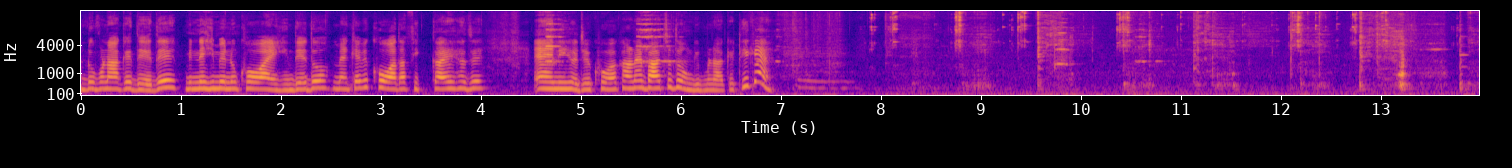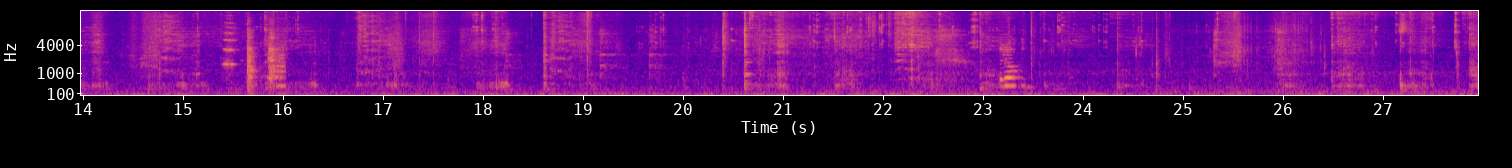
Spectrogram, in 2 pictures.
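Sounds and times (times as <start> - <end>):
scraper scraping a metal pan: 6.9 - 19.4, 25.3 - 27.9.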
